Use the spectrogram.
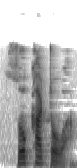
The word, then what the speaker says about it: SOHCAHTOA: is so so uh so so so hot sohcahtoa so it is it is pronounced like this so ha Toa so so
